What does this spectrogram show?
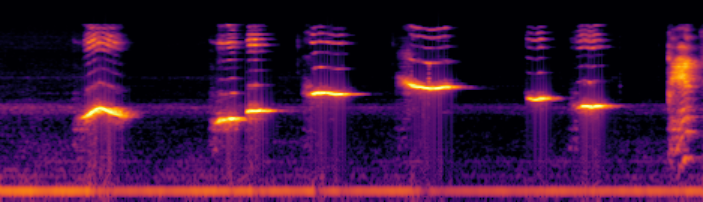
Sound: whistling a tune

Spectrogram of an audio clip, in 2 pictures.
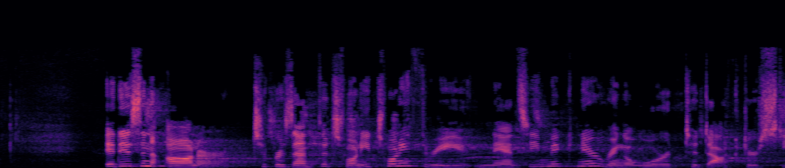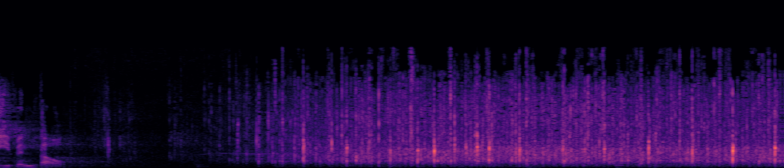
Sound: applause

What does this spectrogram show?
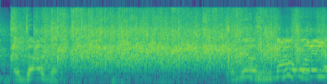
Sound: audience applauding

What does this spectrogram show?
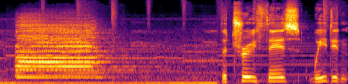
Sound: train horn honks

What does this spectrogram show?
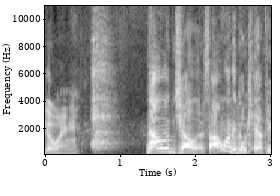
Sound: sighs

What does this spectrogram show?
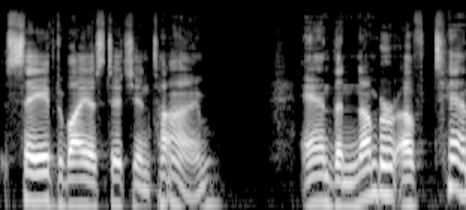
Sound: none

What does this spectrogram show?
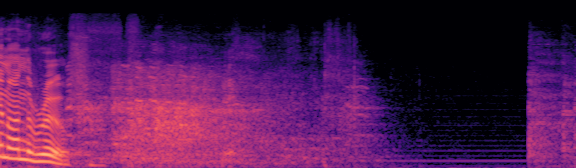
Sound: congregation laughing

